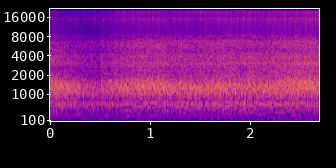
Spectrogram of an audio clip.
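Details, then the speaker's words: Honda New CB150R, kick-started as electric start fails: loud rough grinding drone with scraping rub, flywheel magnet not centered/straight, likely crankshaft bent after hitting the welded balancer. "ya ini teman-teman ya suaranya seperti ada yang apa ya sebutannya seperti ada yang menggesek suaranya"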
